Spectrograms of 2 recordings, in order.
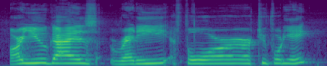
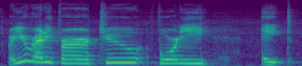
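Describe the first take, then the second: First: Slow, drawn-out, louder hype question; hype call. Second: Slow, drawn-out emcee question; hype call. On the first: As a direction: stretch it out like an emcee. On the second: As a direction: stretch it out like a show host. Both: Real, not acted. Opening call for the episode.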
